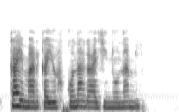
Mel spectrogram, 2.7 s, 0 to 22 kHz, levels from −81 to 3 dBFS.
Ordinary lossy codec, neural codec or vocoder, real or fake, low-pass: Opus, 64 kbps; none; real; 7.2 kHz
